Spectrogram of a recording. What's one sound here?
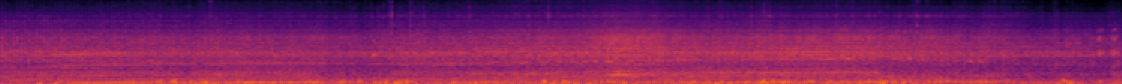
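A small kart engine buzzes loudly close by, rising and falling in pitch.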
